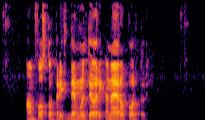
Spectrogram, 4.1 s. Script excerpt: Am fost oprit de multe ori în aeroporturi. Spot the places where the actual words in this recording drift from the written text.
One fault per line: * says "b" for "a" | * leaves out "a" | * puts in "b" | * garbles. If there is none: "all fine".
all fine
